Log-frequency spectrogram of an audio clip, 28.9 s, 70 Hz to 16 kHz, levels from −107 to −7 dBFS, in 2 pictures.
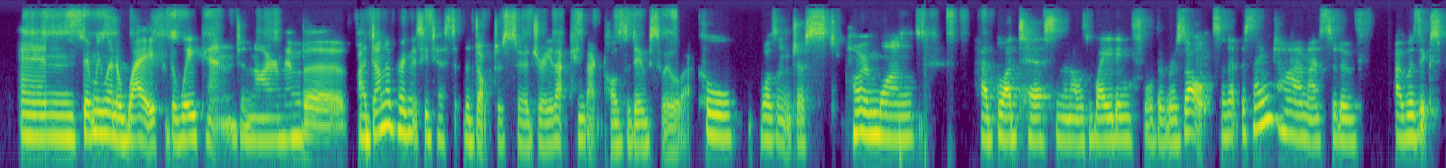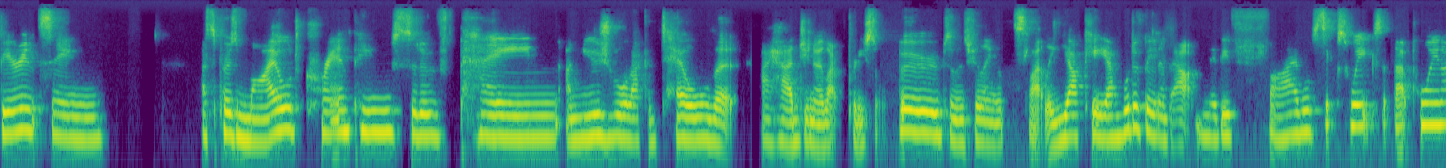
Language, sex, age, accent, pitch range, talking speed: English, female, 20-39, Australian, 175-205 Hz, 195 wpm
